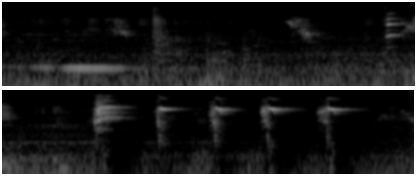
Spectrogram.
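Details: Rainbow lorikeet, also called red malcund lorikeet, giving a run of sharp, high screeching notes about every half second in the second half, after softer scattered chirps.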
